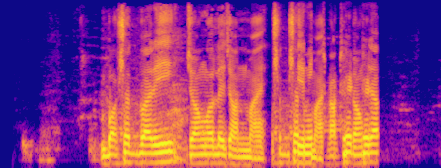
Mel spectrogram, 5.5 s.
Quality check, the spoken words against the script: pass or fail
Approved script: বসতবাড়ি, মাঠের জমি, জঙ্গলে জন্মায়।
fail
